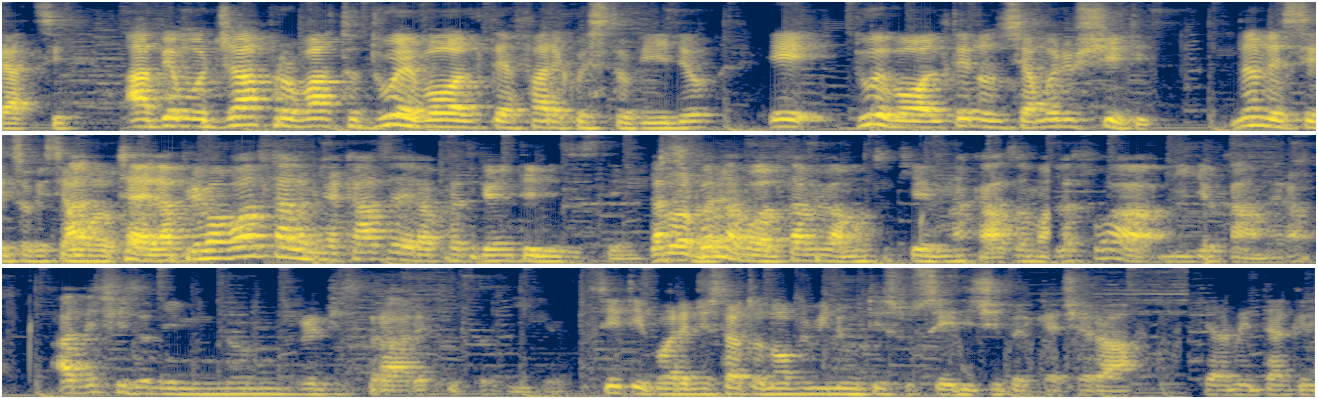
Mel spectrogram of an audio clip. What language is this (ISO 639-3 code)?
ita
